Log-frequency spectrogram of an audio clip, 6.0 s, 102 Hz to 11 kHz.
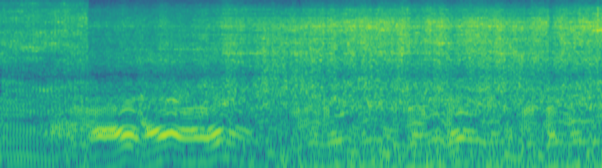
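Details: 2019 Beta 350RR four-stroke enduro bike ridden on a Finnish enduro track, a crisp bark pulling cleanly through the revs with no knocks or rattles under load; the engine runs healthy and the rider rates it really good.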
